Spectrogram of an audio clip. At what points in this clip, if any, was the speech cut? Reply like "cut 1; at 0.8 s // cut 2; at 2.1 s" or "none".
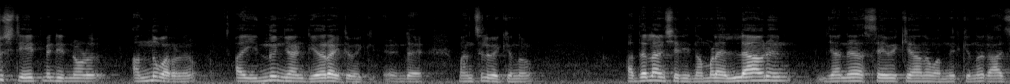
none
